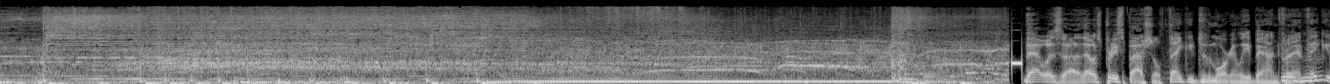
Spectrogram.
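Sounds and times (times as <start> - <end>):
audience clapping and cheering: 0.1 - 10.1
speech: 10.5 - 13.2.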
